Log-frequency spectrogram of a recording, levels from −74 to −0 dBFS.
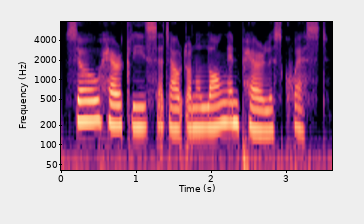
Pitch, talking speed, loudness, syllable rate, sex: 200 Hz, 165 wpm, -17 LUFS, 4.0 syllables/s, female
